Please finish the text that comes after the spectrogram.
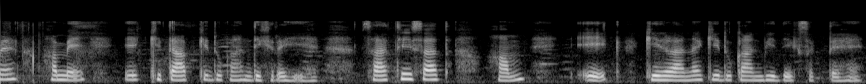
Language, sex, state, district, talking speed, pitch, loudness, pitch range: Marwari, female, Rajasthan, Churu, 145 wpm, 200 Hz, -18 LUFS, 190-215 Hz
